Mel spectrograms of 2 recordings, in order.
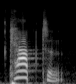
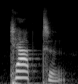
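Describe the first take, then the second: No difference in how they are said.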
